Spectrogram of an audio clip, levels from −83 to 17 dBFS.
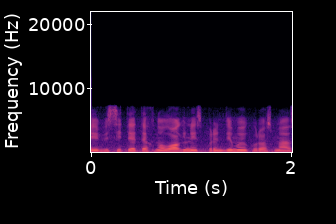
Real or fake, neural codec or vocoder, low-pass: real; none; 7.2 kHz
